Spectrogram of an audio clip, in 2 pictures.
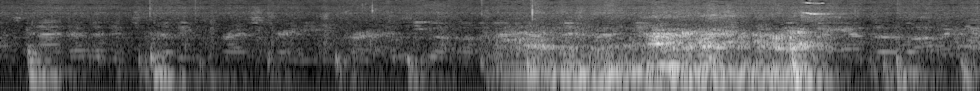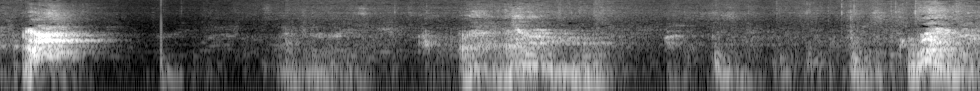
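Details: Weimaraner puppies playing are told to "cool it" by a big adult dog; a sharp, sudden bark sounds among softer growls and scuffling, and the puppies submit.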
